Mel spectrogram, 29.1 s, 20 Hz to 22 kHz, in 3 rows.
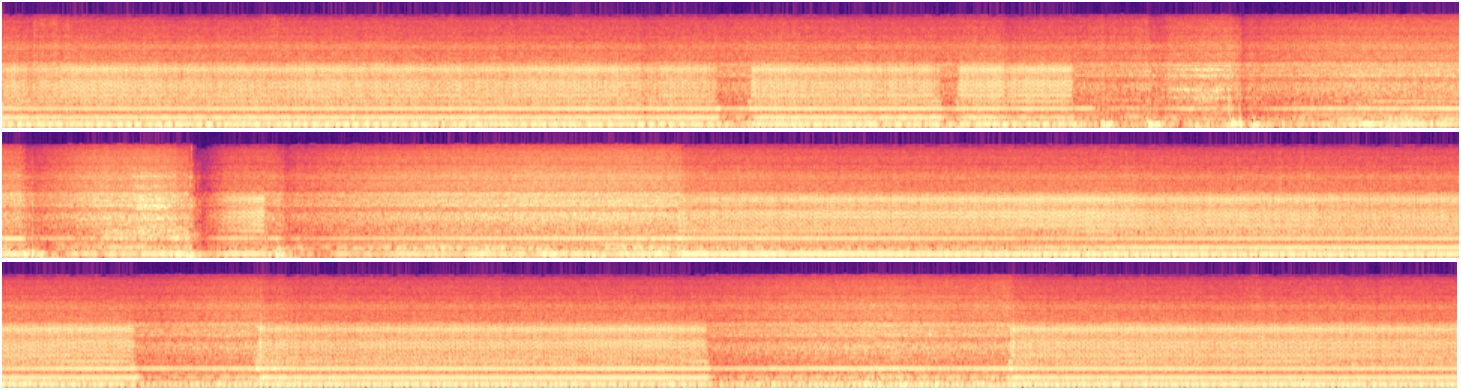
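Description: Stumpmonster, a 400+ hp low-ground-pressure tracked stump destroyer, running with a steady engine drone and hum. Its rotary cutter head chews into a stump with irregular rattling and crunching from about 7 to 14 seconds in.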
